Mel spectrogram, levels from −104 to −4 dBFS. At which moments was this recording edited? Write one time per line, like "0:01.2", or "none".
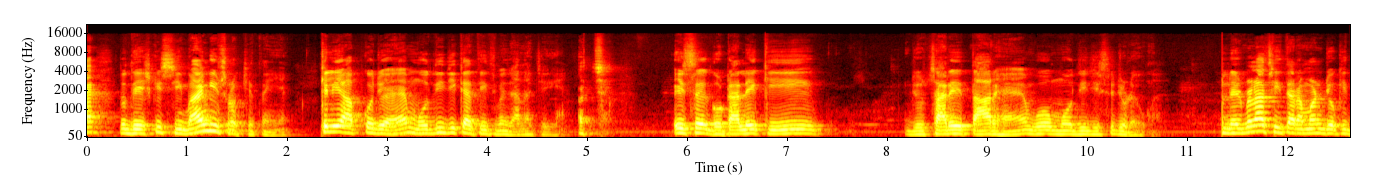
0:02.3
0:11.4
